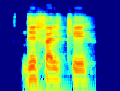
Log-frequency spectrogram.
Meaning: 1. to deduct 2. to recoup
- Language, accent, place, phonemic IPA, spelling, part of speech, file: French, France, Lyon, /de.fal.ke/, défalquer, verb, LL-Q150 (fra)-défalquer.wav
